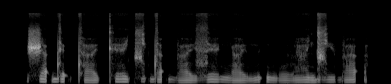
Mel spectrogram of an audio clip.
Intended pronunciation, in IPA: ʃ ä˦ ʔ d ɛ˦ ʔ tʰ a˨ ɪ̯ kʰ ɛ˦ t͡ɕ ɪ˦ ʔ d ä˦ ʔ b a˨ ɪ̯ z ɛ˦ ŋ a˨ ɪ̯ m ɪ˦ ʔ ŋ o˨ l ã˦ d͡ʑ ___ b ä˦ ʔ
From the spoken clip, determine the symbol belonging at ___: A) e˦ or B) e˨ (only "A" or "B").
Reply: A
